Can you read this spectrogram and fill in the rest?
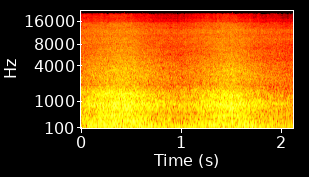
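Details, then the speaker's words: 1968 Mercury Cougar XR7 engine, still a little cold, some blow-by at the oil cap: revs up and settles with a steady, even note, no knocks or misses, slightly rough from cold. Normal revving. "Okay, it's still a little cold, so that's why it's going to run the way it is. But as you can hear, it's nothing too terrible."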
